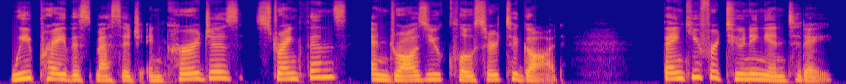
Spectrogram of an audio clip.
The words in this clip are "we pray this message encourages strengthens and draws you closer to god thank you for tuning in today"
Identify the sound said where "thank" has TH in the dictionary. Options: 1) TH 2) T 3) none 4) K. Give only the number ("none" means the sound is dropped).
1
